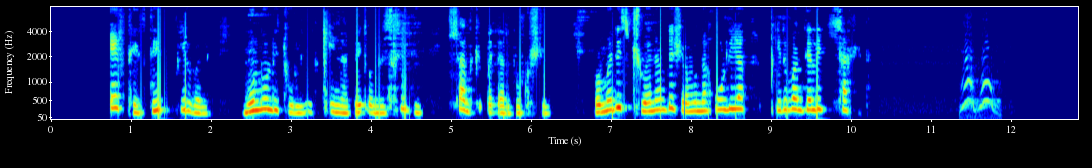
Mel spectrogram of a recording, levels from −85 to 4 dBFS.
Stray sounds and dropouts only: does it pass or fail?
fail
